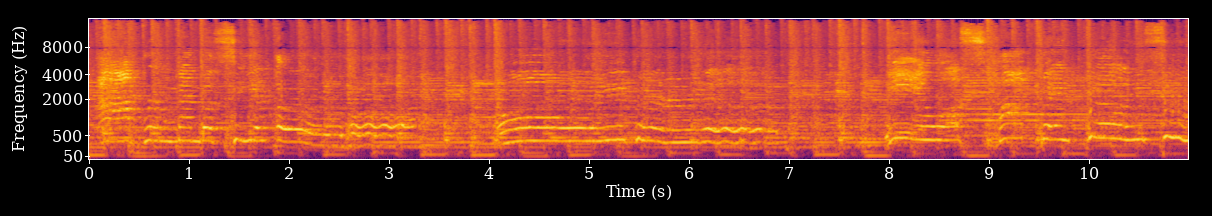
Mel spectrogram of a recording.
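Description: Live trash-country band playing: upright bass and drums keep a steady beat of about two pulses a second under electric guitar, with long held, wavering melody notes that slide up into pitch about halfway through and again near the end.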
